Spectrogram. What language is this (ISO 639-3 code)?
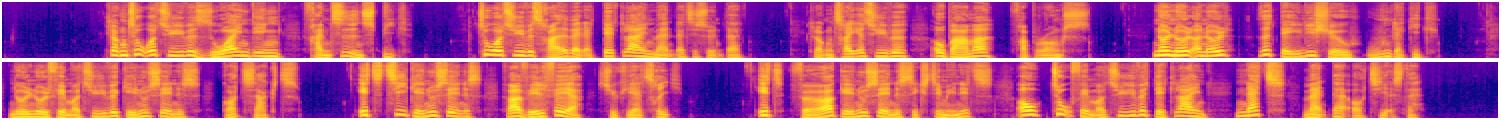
dan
